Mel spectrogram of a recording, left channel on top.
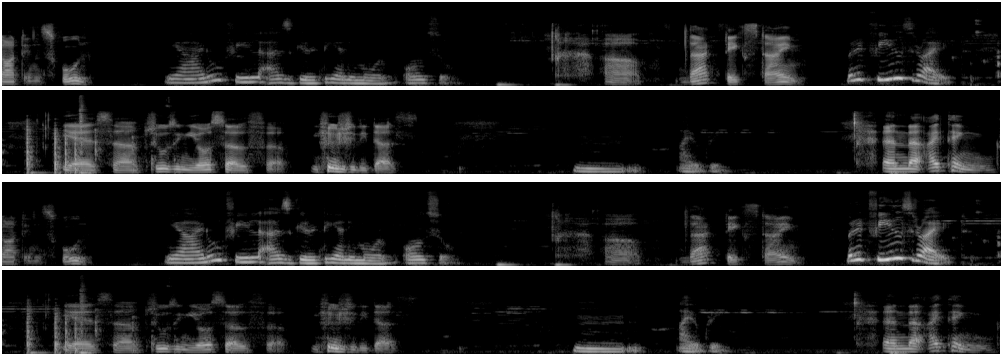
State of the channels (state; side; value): normal; both; correlation 0.42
